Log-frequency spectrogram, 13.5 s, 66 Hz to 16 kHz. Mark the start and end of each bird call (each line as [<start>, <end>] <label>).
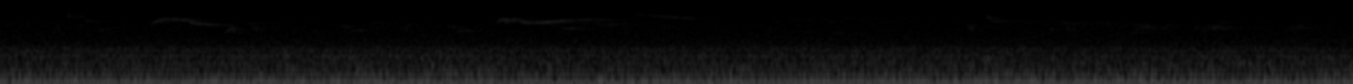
[1.40, 2.30] Eastern Wood-Pewee (Contopus virens)
[3.30, 4.80] unidentified bird
[4.90, 6.10] Eastern Wood-Pewee (Contopus virens)
[6.10, 7.30] Red-winged Blackbird (Agelaius phoeniceus)
[9.50, 13.20] unidentified bird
